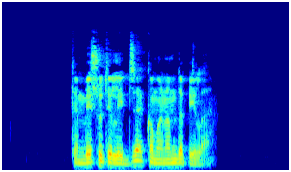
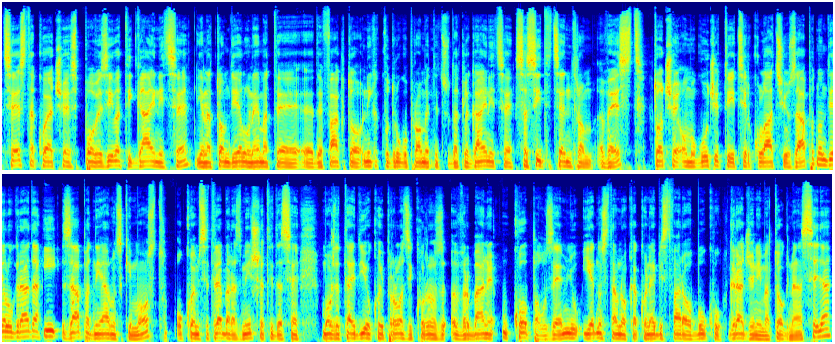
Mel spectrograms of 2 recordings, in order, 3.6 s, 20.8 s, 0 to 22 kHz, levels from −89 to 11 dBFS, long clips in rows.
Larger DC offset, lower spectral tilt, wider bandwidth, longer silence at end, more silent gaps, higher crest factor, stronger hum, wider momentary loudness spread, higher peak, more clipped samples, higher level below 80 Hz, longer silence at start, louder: second, under 0.1% vs 0.6%; about the same, -4.5 dB/octave vs -4.5 dB/octave; second, 10.5 kHz vs 19 kHz; first, 1 s vs 0 s; neither; first, 20 dB vs 10 dB; neither; first, 12 LU vs 4 LU; second, -8 dBFS vs 0 dBFS; neither; second, -64 dBFS vs -30 dBFS; first, 0.85 s vs 0 s; second, -26 LUFS vs -11 LUFS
